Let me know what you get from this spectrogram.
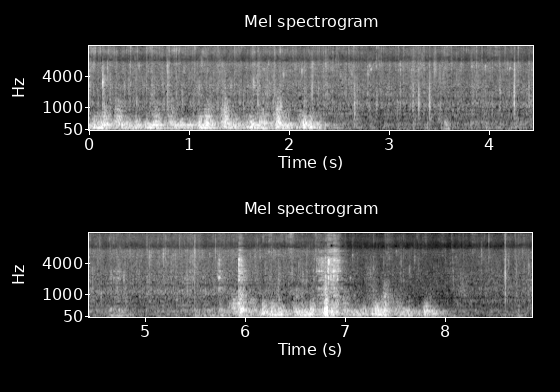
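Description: Sliced onions and green chillies sizzling in hot oil in a steel kadhai, with a couple of sharper crackles about six and seven seconds in.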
